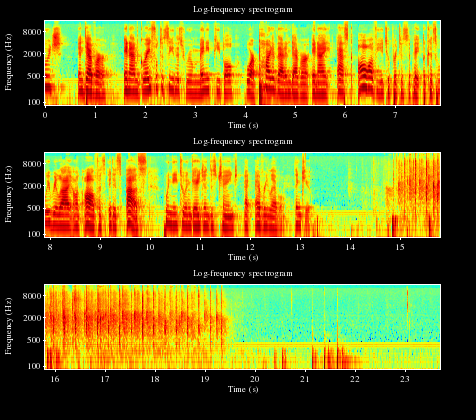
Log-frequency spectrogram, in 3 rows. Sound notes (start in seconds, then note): 14.3 applause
